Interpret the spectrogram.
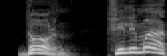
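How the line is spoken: Joyful exclamation. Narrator (Russian): воскликнула Люси, хлопая в ладоши от радости

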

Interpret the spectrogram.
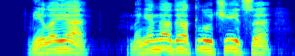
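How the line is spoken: Loud, unsure of being heard. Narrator (Russian): громко сказал я, неуверенный, что Хельга меня слышит

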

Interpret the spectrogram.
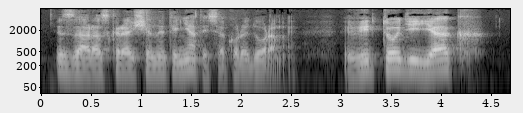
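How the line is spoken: Trailing off, heavy sigh. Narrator (Ukrainian): Не доказавши, він тяжко зітхнув

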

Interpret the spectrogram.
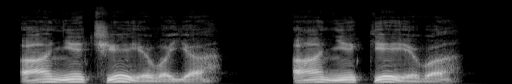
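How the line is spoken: Sepulchral voice. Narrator (Russian): село отвечает за могильным голосом

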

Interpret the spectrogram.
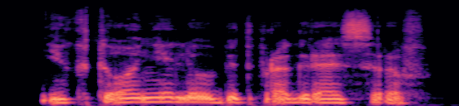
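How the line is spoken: Muttered. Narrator (Russian): пробормотал Горбовский

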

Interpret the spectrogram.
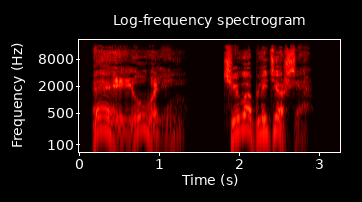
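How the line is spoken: Smirking growl from above. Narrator (Russian): Ухмыляясь, прорычал сверху громила

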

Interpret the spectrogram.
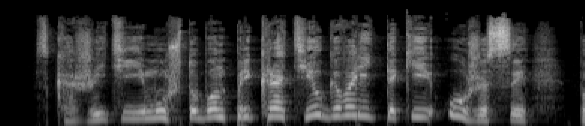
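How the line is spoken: Pleading. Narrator (Russian): взмолилась мисс Креймер

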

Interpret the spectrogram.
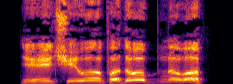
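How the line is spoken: Thundering voice. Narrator (Russian): прогремел Холл

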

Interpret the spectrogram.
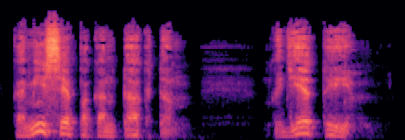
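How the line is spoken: Sad. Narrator (Russian): Антон грустно сказал

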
